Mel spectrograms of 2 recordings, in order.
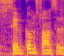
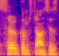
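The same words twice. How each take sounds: First: The first vowel sounds like 'ee'. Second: The first vowel sounds like 'ur'. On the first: The speaker calls it wrong. "मैंने इसको सर्कमस्टांसेस नहीं पढ़ा" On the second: The speaker calls it right. "सर्कमस्टांसेस पढ़ा है"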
